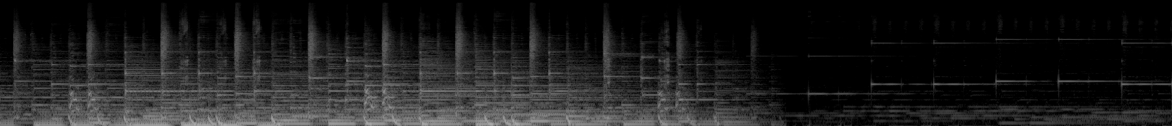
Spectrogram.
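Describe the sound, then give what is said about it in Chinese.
Many dogs bark and yip together in a loud, overlapping chorus from the distance for about ten seconds, then the barking stops and a soft, tinkling chime melody plays alone. “宝贝儿，你如果在晚上听到远方传来很多狗一起汪汪叫的声音，或许真的是狗在叫，不过也很可能是那个奇怪小镇上的居民发出的声音呢。”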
